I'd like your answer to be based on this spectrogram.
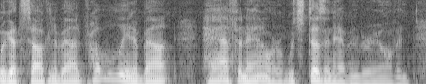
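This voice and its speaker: A man with a Texan accent talks at a very fast pace in a fairly high pitch. The recording is very clean, with a silent background. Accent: Texan Southern US. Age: 60s. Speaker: songwriter. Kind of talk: casual chat.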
